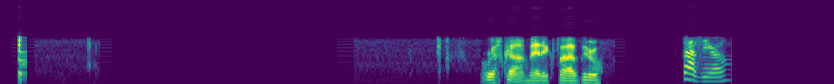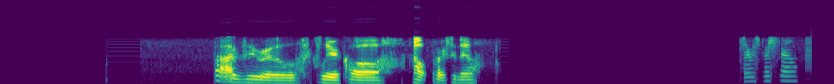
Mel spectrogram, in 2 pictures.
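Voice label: EMS Dispatch; wake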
